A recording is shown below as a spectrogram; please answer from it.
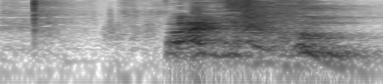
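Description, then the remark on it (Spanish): A single loud sneeze: a short sharp intake, a brief pause, then a forceful breathy burst lasting about half a second before trailing off. “perdón, perdón, perdón, voy a estornudar.”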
